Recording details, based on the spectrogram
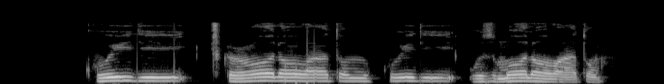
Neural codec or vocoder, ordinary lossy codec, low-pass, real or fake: vocoder, 44.1 kHz, 128 mel bands every 256 samples, BigVGAN v2; MP3, 48 kbps; 7.2 kHz; fake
